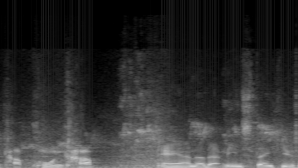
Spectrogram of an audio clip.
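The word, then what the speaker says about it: ขอบคุณครับ: Khop Khop Khun Khrap. Easy to say Khop Khun Khrap.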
